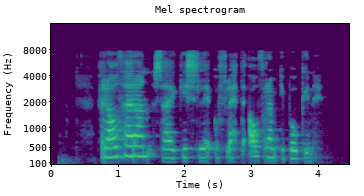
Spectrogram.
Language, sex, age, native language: Icelandic, female, 13, Polish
